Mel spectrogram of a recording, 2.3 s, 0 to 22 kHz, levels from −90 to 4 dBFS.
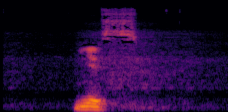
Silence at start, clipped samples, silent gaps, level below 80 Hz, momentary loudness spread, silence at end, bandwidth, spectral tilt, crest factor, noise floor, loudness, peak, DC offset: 0.75 s; under 0.1%; none; -72 dBFS; 15 LU; 0.9 s; 16.5 kHz; -4.5 dB/octave; 22 dB; -68 dBFS; -28 LUFS; -10 dBFS; under 0.1%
